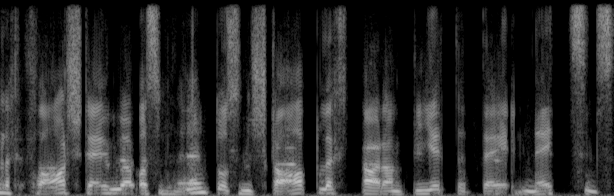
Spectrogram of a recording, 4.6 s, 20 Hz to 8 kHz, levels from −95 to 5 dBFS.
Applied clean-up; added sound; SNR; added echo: neural diffusion model UNIVERSE++.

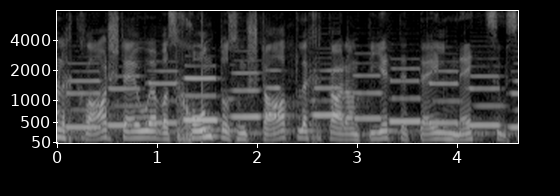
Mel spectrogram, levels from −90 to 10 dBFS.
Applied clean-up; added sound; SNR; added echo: none; Wind instrument, woodwind instrument; 1 dB; none.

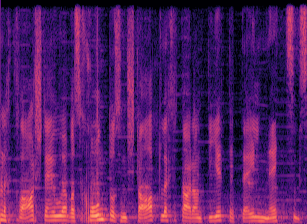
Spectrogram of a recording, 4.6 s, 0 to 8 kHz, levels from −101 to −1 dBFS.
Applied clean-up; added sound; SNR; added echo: neural separator model SepFormer DNS4.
